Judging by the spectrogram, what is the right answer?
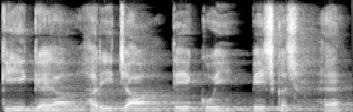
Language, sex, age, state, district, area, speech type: Punjabi, male, 45-60, Punjab, Shaheed Bhagat Singh Nagar, urban, read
